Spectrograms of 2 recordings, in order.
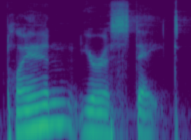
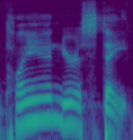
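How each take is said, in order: First: Each word slow and heavy, Plan your estate; slow emphatic. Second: "Plan" punched, the whole phrase slow; slow emphatic repeat. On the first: Financial adviser stressing to the audience, slow and emphatic. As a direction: lean hard on Plan your estate, slowly. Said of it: "putting as much emphasis on it". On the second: Adviser repeating his point to clients, slow and heavy. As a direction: say it again slowly, leaning on "Plan". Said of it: "I'm gonna say that again". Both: Shown as a demonstration.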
